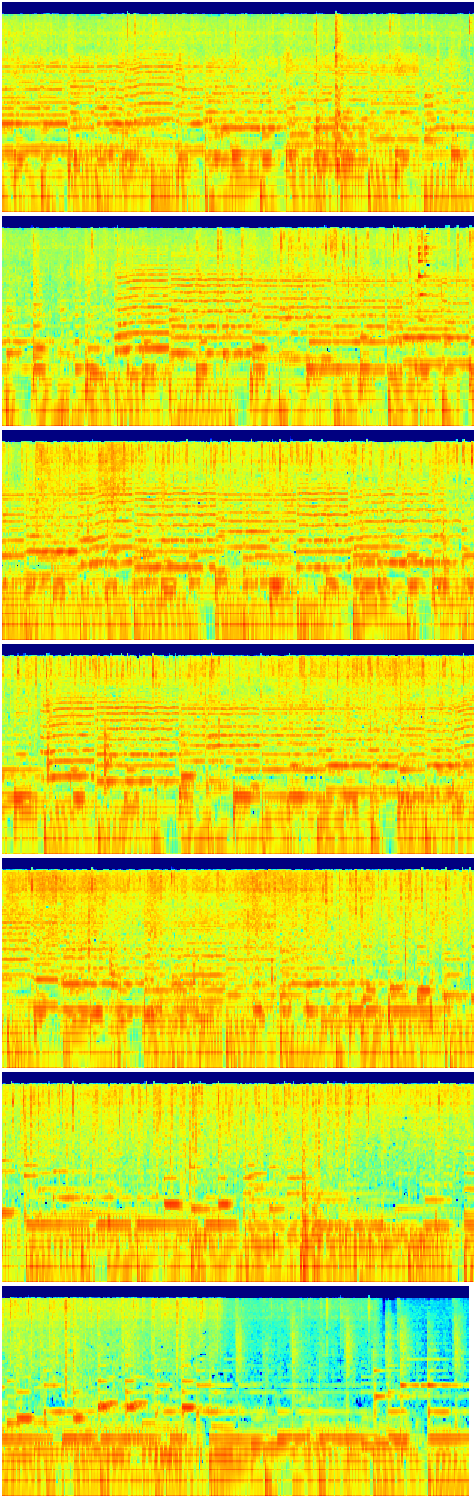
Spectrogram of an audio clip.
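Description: Sliced shallots and chicken, and later rice, sizzling in hot oil in a frying pan as they are stirred, with background music.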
